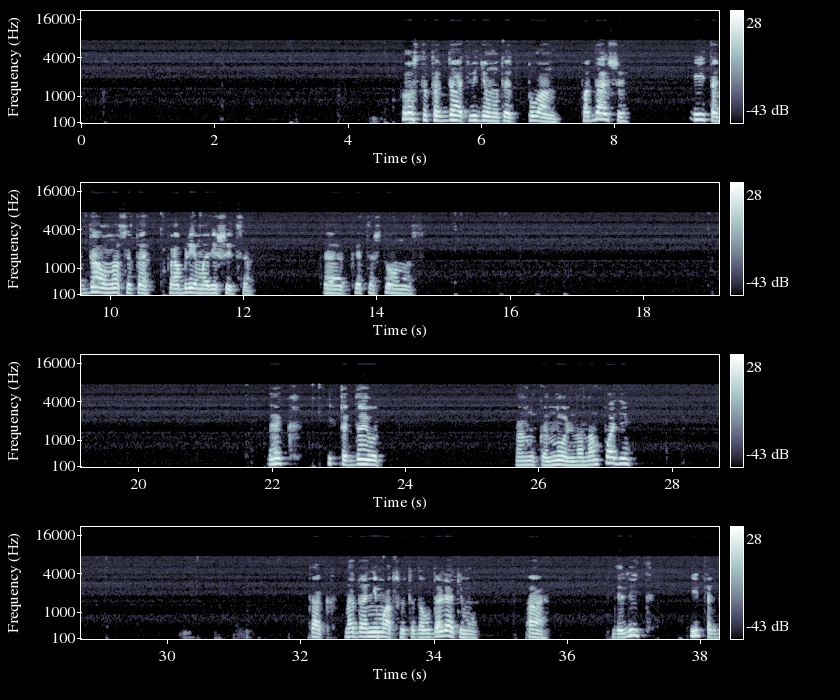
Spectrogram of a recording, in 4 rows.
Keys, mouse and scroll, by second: 3.4-3.9 middle drag, 4.6 click, 6.5-9.9 drag, 10.3 middle click, 11.3 click, 15.3 click, 15.9 click, 17.0-19.1 middle drag, 21.0 middle click, 22.7 click, 26.7 KP_0, 29.0-30.6 drag, 30.9 space, 31.0 space, 33.2 space, 33.4 click, 35.1 a, 36.8 Delete, 38.0 middle click.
